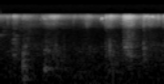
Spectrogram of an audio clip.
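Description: A dog barking briefly a few times.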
